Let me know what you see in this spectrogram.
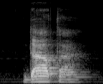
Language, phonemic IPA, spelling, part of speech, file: Dutch, /ˈdaːtaː/, data, noun, Nl-data.ogg
- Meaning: 1. plural of datum 2. data, information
